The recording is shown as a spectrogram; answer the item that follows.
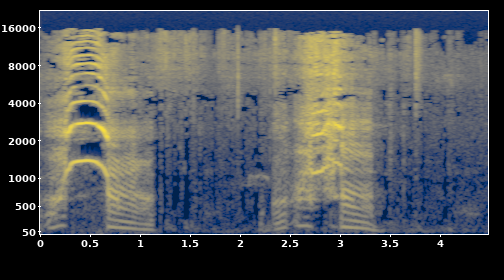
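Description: A deer calling out in distress twice, loud cries about a second long that rise in pitch and then fall away, as it is eaten alive by a Komodo dragon.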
